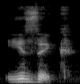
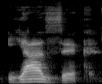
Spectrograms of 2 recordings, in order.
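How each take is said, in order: First: The first vowel is reduced to an 'i' sound. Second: The first vowel is a full open 'a'. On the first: The speaker calls it right. "an unstressed ya is pronounced more like y" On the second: The speaker calls it wrong. "We don't say yazik"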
